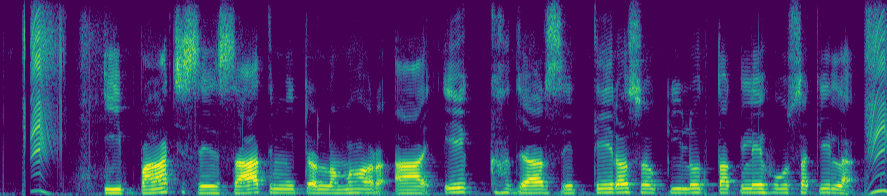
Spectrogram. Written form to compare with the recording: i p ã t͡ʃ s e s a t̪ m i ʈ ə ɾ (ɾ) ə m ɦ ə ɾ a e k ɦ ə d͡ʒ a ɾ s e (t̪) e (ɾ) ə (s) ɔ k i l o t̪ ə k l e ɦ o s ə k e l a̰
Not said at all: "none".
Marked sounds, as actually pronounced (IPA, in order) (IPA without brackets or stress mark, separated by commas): l, t̪, ɾ, s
